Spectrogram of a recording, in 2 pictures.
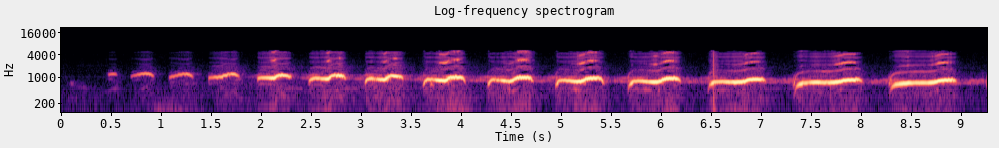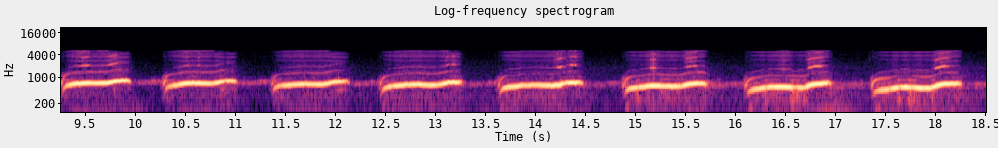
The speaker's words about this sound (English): Screech owl. Screech owls are into binaural beats. This one is doing alpha, creating alpha by doing their screech.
